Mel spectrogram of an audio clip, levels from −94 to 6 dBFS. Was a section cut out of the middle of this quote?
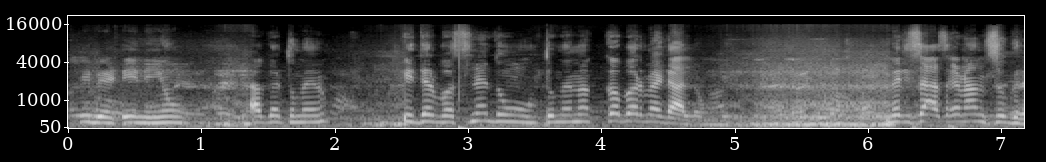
no; 0 cuts

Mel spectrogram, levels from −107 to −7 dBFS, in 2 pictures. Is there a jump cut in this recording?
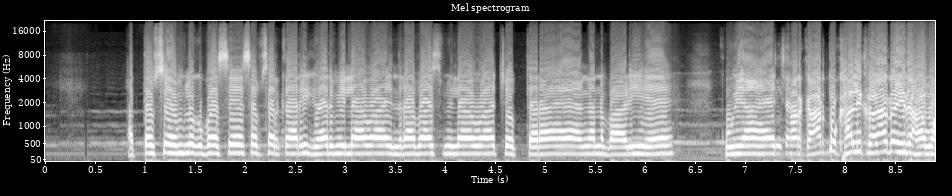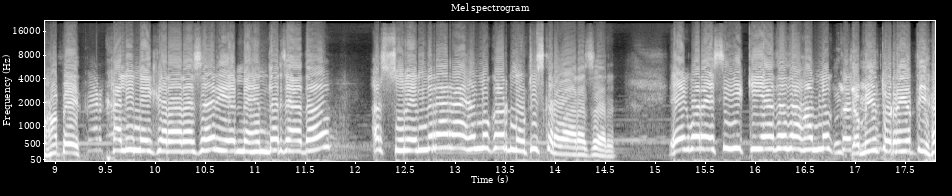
no; 0 cuts

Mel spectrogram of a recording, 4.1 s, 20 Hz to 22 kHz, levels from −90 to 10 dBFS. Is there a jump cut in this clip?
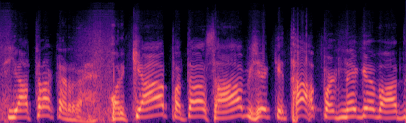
yes; 1 cut; at 1.0 s

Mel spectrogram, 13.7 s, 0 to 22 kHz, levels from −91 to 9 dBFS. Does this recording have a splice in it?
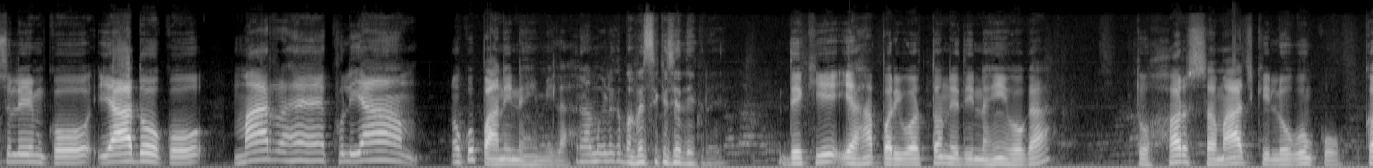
yes; 1 cut; at 4.6 s

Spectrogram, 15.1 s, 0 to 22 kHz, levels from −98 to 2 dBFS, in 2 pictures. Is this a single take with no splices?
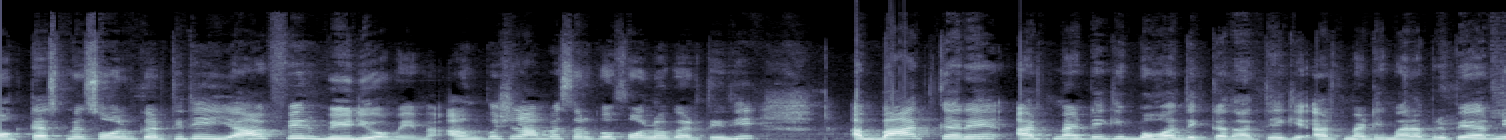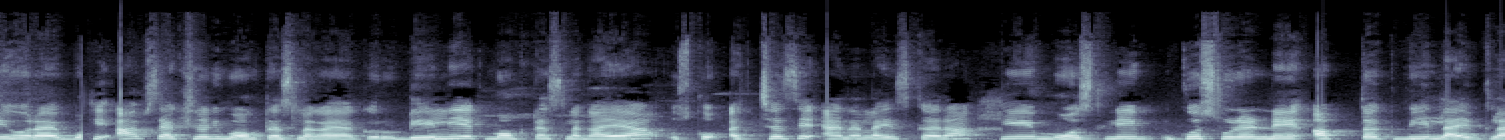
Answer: no; 3 cuts; at 4.0 s, 7.9 s, 12.5 s

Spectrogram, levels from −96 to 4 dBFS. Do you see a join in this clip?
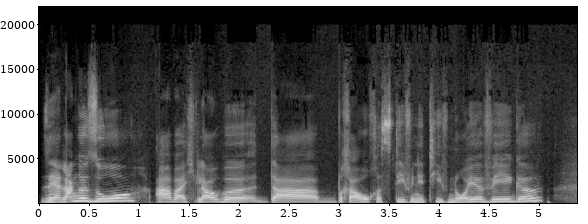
no; 0 cuts

